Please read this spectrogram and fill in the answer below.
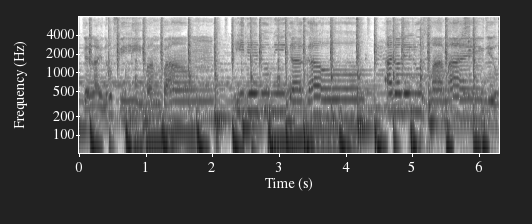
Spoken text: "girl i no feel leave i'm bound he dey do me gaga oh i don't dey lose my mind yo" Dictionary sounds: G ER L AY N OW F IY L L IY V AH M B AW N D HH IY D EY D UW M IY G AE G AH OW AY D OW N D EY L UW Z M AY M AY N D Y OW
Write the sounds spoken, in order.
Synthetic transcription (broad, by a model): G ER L AY N OW F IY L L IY B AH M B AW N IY D EY D UW M IY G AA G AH OW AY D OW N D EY L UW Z M AY M AY N D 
